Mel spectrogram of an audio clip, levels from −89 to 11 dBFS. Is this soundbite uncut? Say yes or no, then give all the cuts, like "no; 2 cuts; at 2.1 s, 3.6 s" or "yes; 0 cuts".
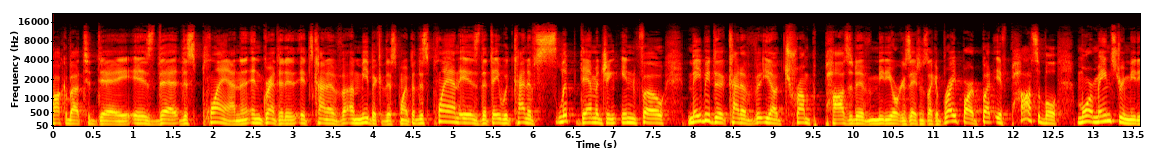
yes; 0 cuts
